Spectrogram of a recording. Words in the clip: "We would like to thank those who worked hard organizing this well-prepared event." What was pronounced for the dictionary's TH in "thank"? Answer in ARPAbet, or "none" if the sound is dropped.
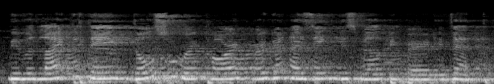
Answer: S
